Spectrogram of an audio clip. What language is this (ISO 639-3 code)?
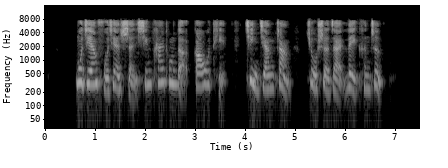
zho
